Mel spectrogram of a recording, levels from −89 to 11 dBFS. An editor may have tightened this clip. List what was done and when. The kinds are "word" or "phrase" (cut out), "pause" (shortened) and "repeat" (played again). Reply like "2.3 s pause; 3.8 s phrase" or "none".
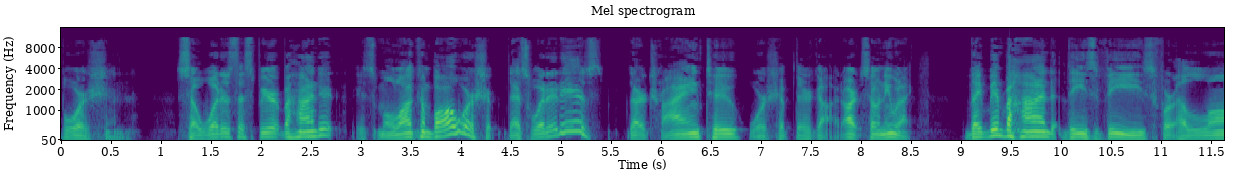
2.8 s pause; 8.7 s pause

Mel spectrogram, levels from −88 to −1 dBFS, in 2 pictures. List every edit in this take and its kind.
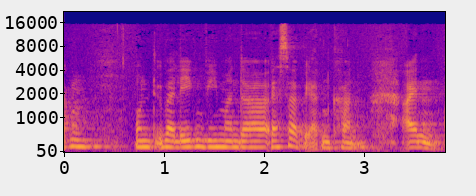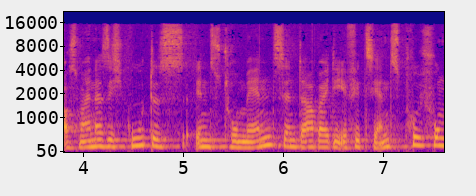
2.0 s word

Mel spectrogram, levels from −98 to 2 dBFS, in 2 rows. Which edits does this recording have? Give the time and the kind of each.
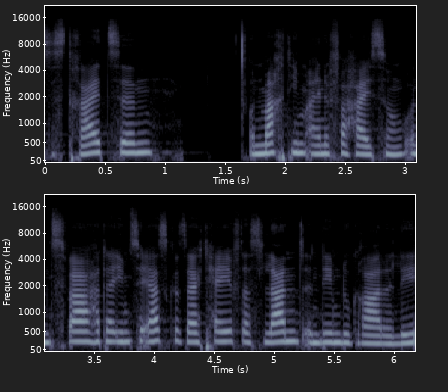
1.7 s word; 4.7 s word

